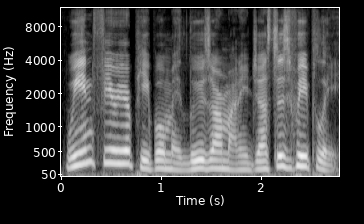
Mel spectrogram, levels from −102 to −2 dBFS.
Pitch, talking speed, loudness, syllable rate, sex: 180 Hz, 235 wpm, -18 LUFS, 6.0 syllables/s, female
